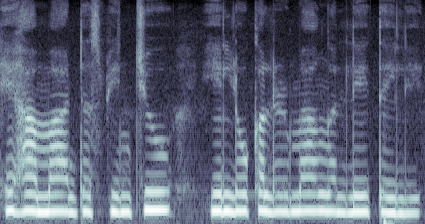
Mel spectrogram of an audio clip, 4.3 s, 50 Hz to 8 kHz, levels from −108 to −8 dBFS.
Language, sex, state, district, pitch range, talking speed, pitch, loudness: Wancho, female, Arunachal Pradesh, Longding, 210-225 Hz, 125 wpm, 220 Hz, -14 LUFS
